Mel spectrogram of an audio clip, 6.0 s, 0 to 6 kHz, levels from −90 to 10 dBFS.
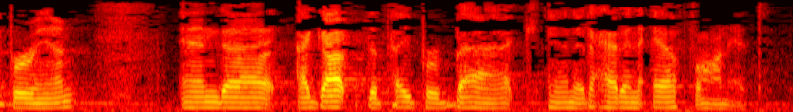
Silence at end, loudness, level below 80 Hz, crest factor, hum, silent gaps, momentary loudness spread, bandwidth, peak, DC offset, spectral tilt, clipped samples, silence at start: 0.2 s; -26 LUFS; -56 dBFS; 22 dB; none; none; 19 LU; 6 kHz; -4 dBFS; under 0.1%; -8 dB/octave; under 0.1%; 0 s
